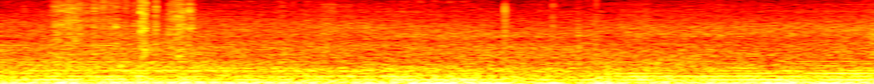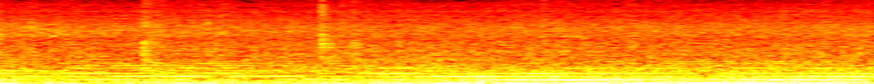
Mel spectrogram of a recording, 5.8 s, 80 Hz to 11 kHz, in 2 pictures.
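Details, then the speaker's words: CRT23 Chinese mini skid steer, batteries fully charged: starter drags the engine over slowly and laboriously, about two and a half beats a second, sounding like weak batteries; owner suspects starter failure, not confirmed. "Let's just see how this starter reacts. That's kind of what I want you guys to listen to, because to me, the starter just doesn't sound like it's doing its thing proper."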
